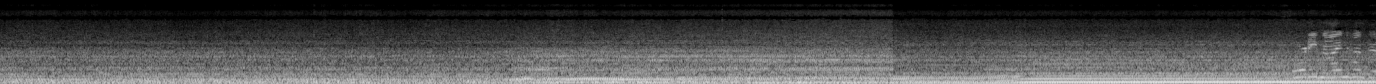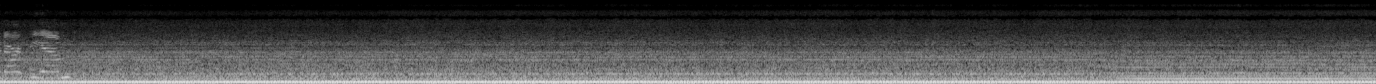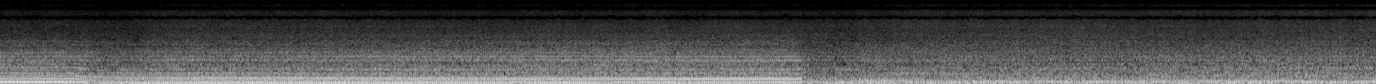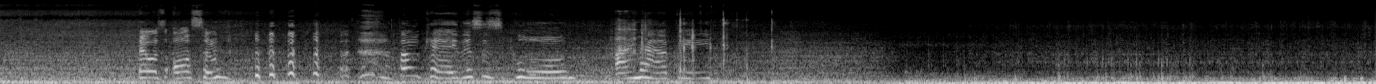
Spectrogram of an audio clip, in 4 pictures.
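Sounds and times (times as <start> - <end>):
boat engine droning: 0.0 - 55.0.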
